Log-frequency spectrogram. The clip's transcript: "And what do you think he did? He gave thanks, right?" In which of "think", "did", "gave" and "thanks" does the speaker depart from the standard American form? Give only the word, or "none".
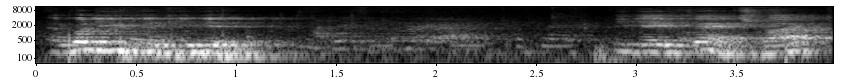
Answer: thanks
